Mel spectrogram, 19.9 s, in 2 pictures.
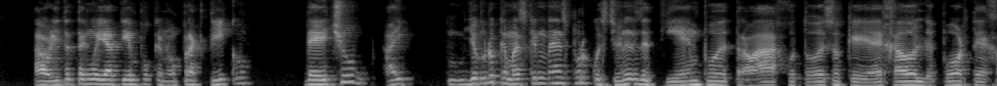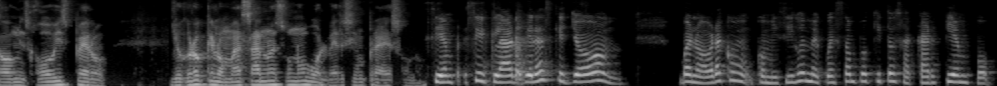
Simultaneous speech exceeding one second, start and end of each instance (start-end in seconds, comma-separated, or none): none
